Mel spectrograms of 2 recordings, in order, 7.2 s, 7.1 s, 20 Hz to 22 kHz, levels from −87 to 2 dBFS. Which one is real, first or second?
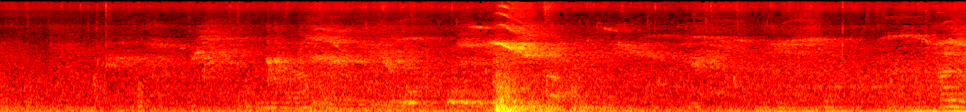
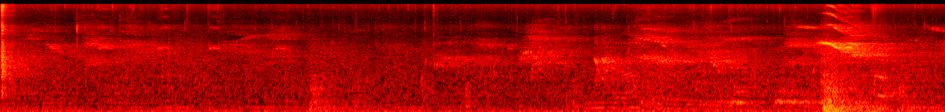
second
